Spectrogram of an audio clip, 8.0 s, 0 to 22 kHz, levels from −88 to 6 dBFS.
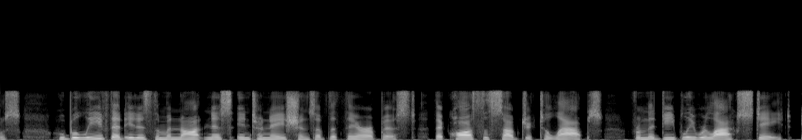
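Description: A speech recording with no technical faults to report. Nothing in the audio calls for a timestamp or an explanation of cause.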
